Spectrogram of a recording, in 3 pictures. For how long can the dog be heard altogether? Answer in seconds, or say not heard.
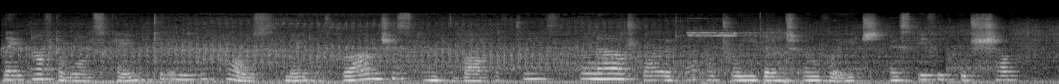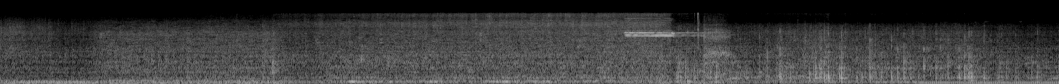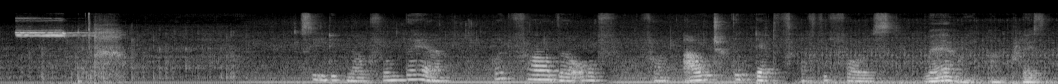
not heard.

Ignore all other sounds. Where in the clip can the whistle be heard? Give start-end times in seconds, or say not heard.
6.8-8.0, 16.8-17.9, 21.3-22.4.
